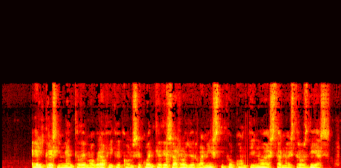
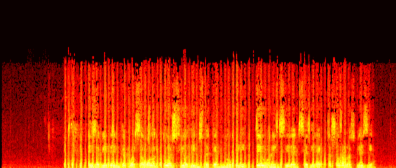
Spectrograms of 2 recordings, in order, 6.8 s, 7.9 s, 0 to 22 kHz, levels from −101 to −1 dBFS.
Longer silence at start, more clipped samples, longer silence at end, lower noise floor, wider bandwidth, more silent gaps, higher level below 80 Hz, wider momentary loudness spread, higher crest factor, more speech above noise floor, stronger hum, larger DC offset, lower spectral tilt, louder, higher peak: second, 0.65 s vs 1.25 s; neither; second, 0.25 s vs 0.4 s; first, -68 dBFS vs -56 dBFS; second, 11.5 kHz vs 14.5 kHz; neither; second, -52 dBFS vs -36 dBFS; about the same, 5 LU vs 7 LU; about the same, 16 dB vs 14 dB; first, 47 dB vs 40 dB; neither; neither; about the same, -6 dB/octave vs -5 dB/octave; second, -22 LUFS vs -17 LUFS; about the same, -4 dBFS vs -2 dBFS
